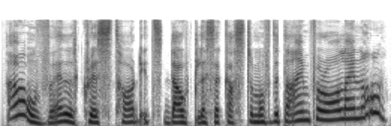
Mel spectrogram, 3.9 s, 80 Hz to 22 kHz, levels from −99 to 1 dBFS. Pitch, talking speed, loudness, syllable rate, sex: 250 Hz, 230 wpm, -16 LUFS, 4.9 syllables/s, female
